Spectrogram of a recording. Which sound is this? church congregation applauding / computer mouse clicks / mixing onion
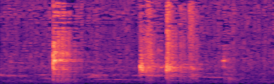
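mixing onion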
